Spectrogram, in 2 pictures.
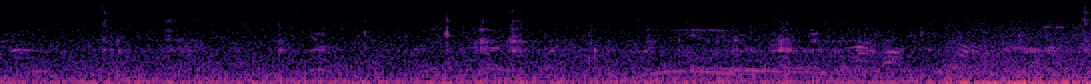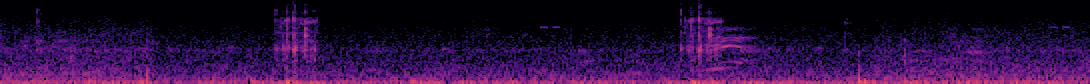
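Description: Faint outdoor background with a steady low rumble, a few light clicks, and two short, sharp knocks about seven and nine seconds in.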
